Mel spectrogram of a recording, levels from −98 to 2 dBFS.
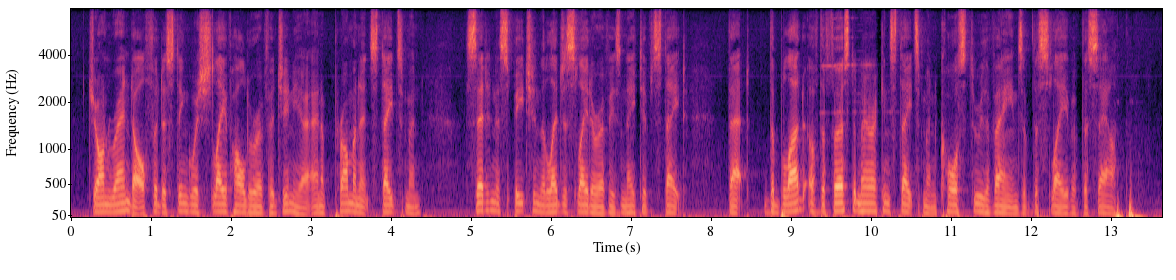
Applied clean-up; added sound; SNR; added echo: neural separator model SepFormer DNS4.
